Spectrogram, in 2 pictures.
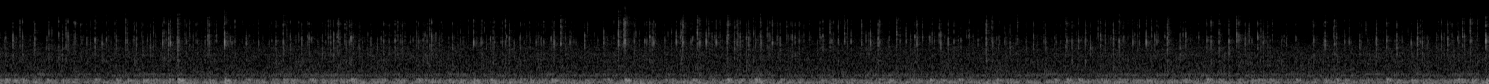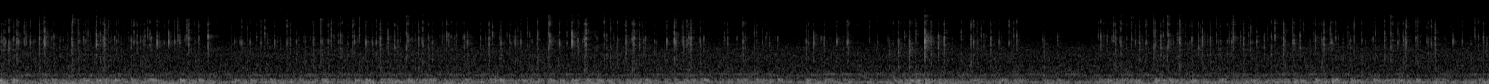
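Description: Fast, continuous touch typing on a Keycult 1/65 custom mechanical keyboard with Tealios V2 67g linear switches lubed with 205g0 and GMK ABS keycaps: a dense, even stream of key clacks with no pauses.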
